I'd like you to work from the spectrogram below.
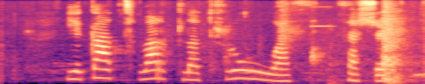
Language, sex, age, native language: Icelandic, female, 9, Icelandic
